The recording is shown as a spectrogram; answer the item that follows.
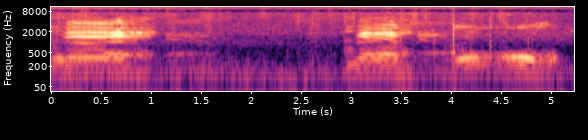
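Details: Tame farm cows in green grass rice fields; three moos in five seconds, the first and second rich and buzzy, the last a higher, sustained call, over steady low background rumble.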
